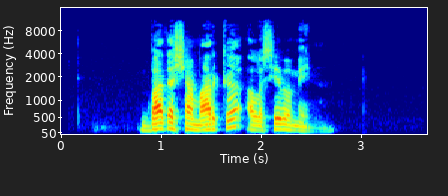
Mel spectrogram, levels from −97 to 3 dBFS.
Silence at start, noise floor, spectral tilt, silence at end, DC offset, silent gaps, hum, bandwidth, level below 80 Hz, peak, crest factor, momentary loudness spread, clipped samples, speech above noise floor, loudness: 0.8 s; -84 dBFS; -5.5 dB/octave; 1.15 s; under 0.1%; none; none; 11 kHz; -74 dBFS; -4 dBFS; 20 dB; 19 LU; under 0.1%; 62 dB; -22 LUFS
